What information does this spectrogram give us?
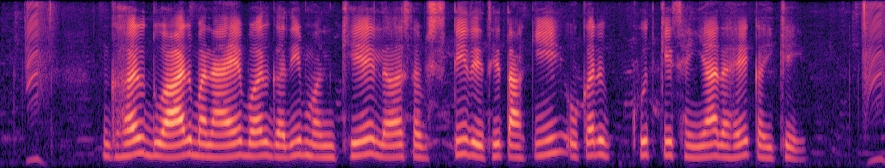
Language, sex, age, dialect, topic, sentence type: Chhattisgarhi, male, 41-45, Eastern, banking, statement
